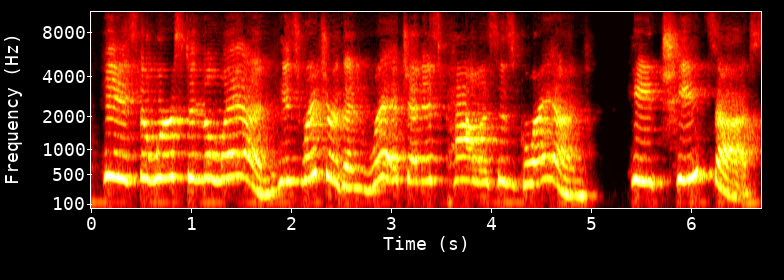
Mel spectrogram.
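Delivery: high, loud indignant outcry; angry shouting crowd. Acted. The crowd shouting about the cheat, loud and indignant. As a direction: rant at him, slowing on cheats us. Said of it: "they shouted".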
